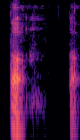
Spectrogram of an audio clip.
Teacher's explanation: ತ ಹಲ್ಲುಗಳ ಬಳಿ ಹುಟ್ಟತಕ್ಕಂಥದ್ದು ನೋಡ್ತೀವಿ. ಹಾಗಾಗಿ ಈ ಒಂದು ಅಕ್ಷರಗಳನ್ನು ದಂತಾಕ್ಷರಗಳು ಅಂತೇಳಿ ಕರಿತಕ್ಕಂಥದ್ದು ನೋಡ್ತೀವಿ.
